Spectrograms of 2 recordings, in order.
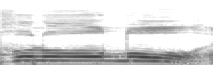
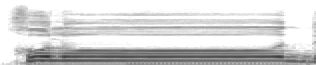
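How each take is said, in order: First: Khuludu with a heavy rounded final "du"; slow khuludu, thick echo on the end; wrong thickened dal. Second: Khulud with long vowel and light d release; khulud, held long, ending in a small bounce; correct thin dal. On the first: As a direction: show the mistake of thickening khuludu. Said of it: "jangan begitu, jangan ditebalkan". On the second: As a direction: model khulud with a thin echo. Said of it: "jangan khuludu". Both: Shown as a demonstration.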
